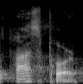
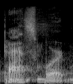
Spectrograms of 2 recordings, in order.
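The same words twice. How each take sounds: First: Said in the usual way. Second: "passport" in an American accent, short flat A as in cat. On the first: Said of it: "when you speak in their accent". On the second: Shown as a demonstration. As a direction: say "passport" the American way, softer and lower. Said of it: "they'll say, passport".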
